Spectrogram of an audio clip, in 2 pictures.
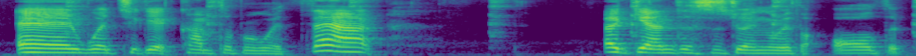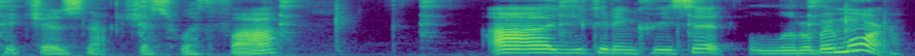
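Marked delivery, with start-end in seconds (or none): none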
